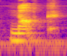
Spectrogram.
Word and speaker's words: knock: Lembrando que, né, uma coisa aqui da fonética, sempre K e N, sempre quando você vê K e N no inglês, o K não é pronunciado, tá? Então, know, knew, que é o passado de know, knee, que significa joelho, knock, que é bater, né? São palavras que se pronunciam sem o som do K, tá?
